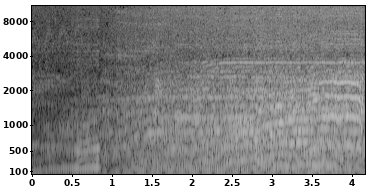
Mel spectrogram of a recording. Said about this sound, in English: But the thing that I loved more than the THX logo were all the variants. There was this one, I'll play a sound clip of it right now, about like a little robot making a cow sound.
